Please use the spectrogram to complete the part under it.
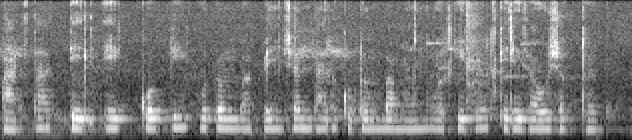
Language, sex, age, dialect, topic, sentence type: Marathi, male, 60-100, Southern Konkan, banking, statement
